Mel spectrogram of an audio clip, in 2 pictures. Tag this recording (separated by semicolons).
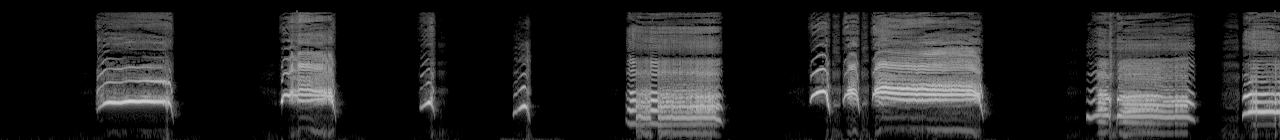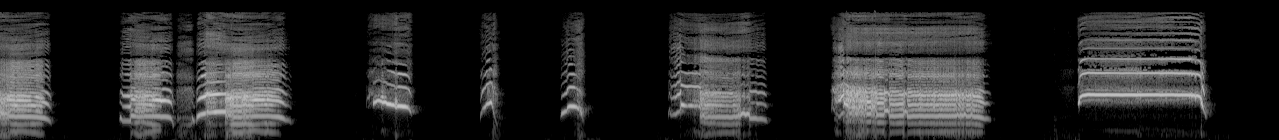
adpp; cry; fear; Female; grief; pain; panic; scream; shout; woman; yell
